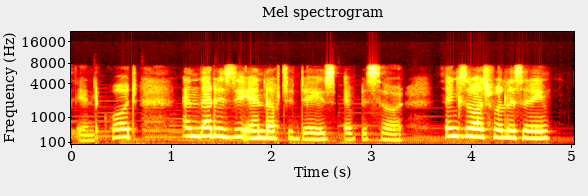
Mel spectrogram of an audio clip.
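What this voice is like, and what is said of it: Odd, unwell-sounding voice. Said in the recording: “weird voice”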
